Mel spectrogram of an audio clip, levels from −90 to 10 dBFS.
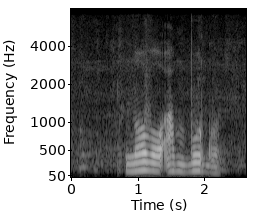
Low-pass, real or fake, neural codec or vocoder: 7.2 kHz; real; none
